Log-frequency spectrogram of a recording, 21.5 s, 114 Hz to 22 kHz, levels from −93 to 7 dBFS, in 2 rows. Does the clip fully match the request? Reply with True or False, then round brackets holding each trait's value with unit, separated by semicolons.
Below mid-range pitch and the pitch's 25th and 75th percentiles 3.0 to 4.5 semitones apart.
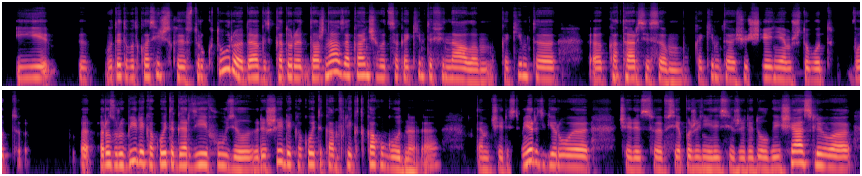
False (190 Hz; 3.4 semitones)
